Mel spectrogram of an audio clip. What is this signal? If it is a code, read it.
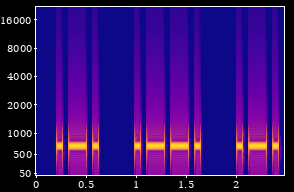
Morse code, heard as a keyed tone, about 20 wpm, spaced as for 14 wpm, 700 Hz. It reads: RPR
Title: Top 90 QSO Elements - 2x Character Spacing - 20wpm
